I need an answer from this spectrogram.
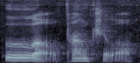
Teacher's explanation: We have that dark L with a little bit of a schwa before it.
